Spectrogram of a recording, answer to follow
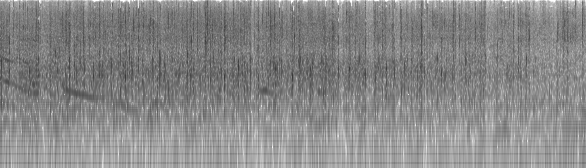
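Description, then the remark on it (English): A steady wash of audience applause, many hands clapping densely and evenly for about six seconds at a fairly loud, constant level, with faint crowd murmur underneath. “Let's clap it up for that one time.”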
